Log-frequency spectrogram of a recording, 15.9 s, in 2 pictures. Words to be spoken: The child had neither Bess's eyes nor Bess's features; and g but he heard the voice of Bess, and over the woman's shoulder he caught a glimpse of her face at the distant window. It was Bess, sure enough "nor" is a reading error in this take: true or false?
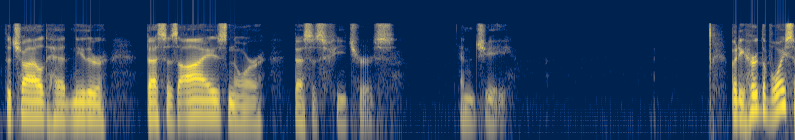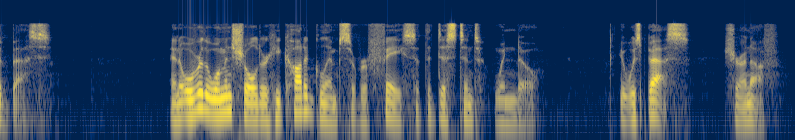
false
